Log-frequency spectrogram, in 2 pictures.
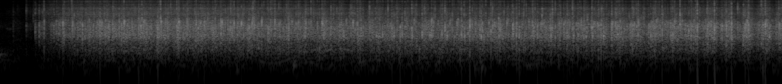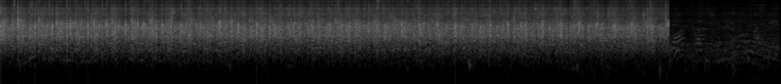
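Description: Large audience applauding, a dense steady clatter of many hands clapping that swells up within the first second, holds for about twenty seconds and then cuts off abruptly near the end.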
